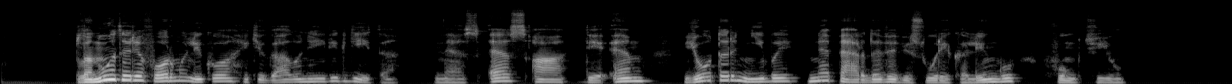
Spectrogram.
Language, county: Lithuanian, Klaipėda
